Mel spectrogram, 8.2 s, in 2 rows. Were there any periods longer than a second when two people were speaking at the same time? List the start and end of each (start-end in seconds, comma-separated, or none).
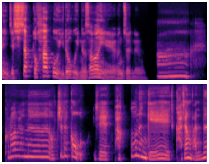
none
